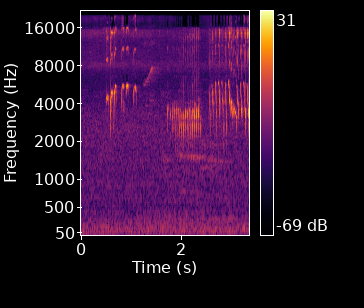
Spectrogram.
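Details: Young canary starting to sing freely: short bursts of high chirps, then a fast even trill and a rapid rattling run of notes, over a low hum.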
